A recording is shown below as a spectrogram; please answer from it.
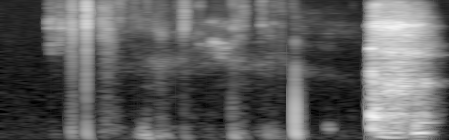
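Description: A man coughs once, a short loud cough near the end, after a second or so of faint small clicks.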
